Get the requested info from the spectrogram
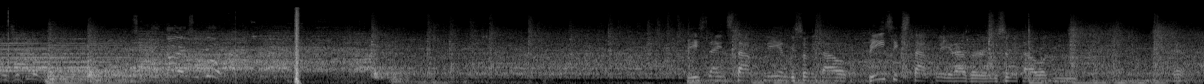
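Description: Basketball arena ambience during a timeout: crowd voices and music over the public address, with one sharp bang about three seconds in and scattered thumps and shouts in the second half.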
